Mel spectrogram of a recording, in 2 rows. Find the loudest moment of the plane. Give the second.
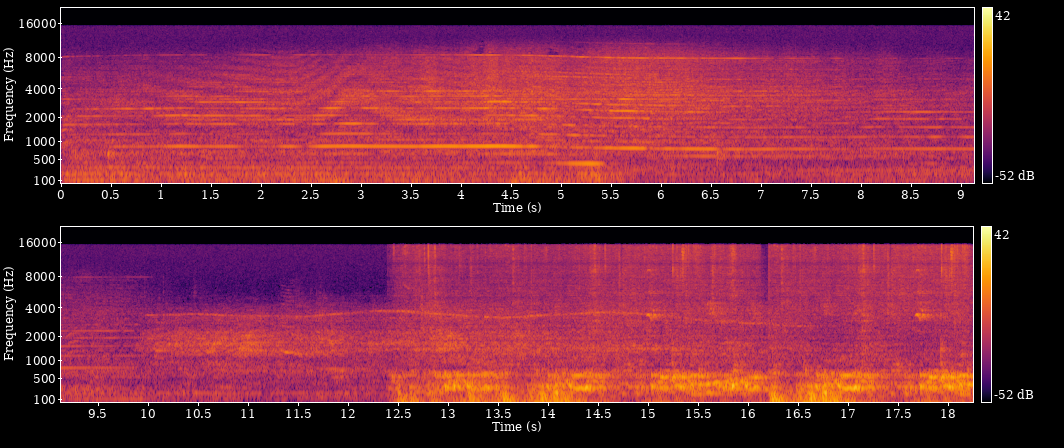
4 s.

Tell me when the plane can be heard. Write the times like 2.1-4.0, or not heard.
0.0-16.8.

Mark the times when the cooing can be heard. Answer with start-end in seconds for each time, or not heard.
12.3-18.2.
